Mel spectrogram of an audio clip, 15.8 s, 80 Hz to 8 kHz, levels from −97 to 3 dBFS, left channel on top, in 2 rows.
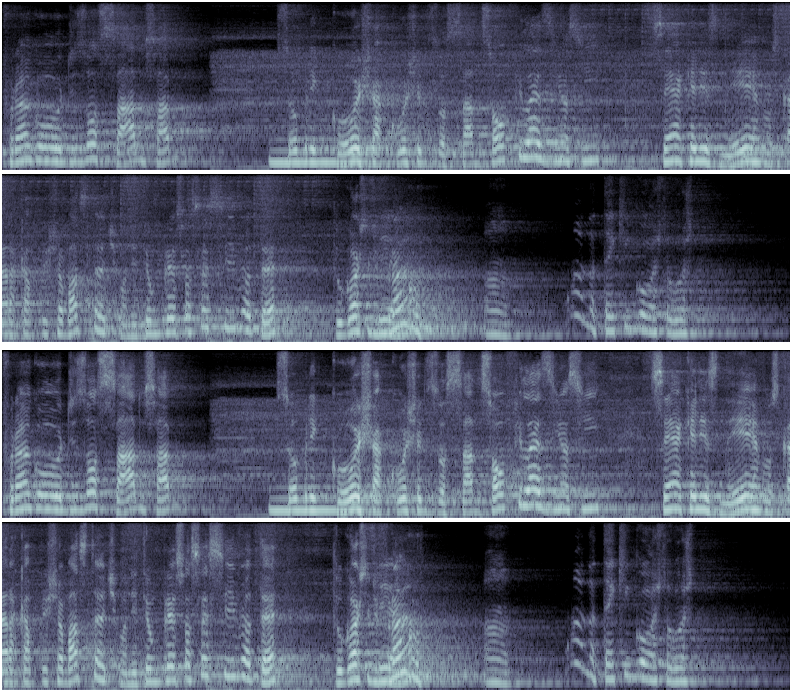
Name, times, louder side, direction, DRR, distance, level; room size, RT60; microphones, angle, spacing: voice 1, 0.0-1.8 2.8-6.0 6.5-10.6 11.2-12.1, right 3 dB, 80° right, 10 dB, 0.9 m, -25 dB
sound 1, 2.1-12.1, right 1 dB, 5° left, 6.8 m, -51 dB
voice 2, 2.7-3.5 11.6-12.0 12.7-13.0 13.6-14.8, right 2 dB, 40° right, 7 dB, 0.6 m, -28 dB
sound 2, 5.7-11.1, left 1 dB, 50° left, 5.2 m, -45 dB
22.0 x 19.0 x 6.9 m, 2.3 s
head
